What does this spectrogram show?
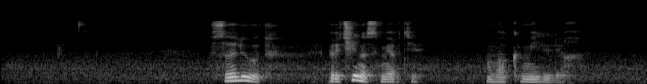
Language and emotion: Russian, neutral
